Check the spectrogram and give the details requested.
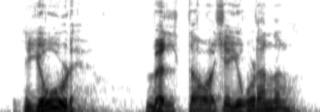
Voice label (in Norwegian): joL, Numedalsmål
